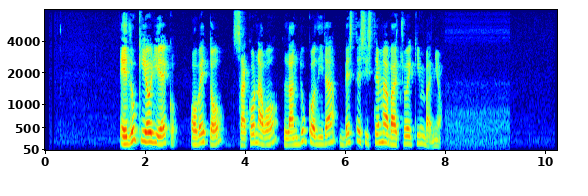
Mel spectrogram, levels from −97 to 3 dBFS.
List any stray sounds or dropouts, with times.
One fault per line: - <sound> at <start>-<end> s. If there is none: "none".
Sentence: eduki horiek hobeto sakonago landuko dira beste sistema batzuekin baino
none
